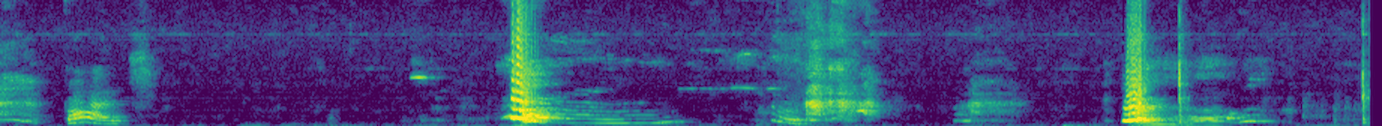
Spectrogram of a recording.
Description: A girl speaks and laughs and a dog barks a long bark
